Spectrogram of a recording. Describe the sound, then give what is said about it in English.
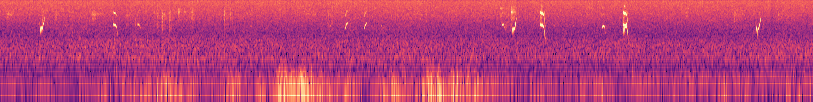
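Crossbill calls: short, sharp high-pitched chip notes from a flock of crossbills flying around while birds are being caught in a net, scattered irregularly in small bursts over a steady low rumble, with no one talking. “Oh, there are more than just the two crossbills.”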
